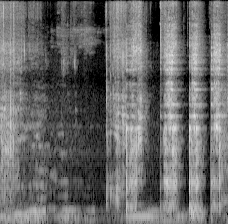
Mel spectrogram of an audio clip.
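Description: Mango pickle pieces are mixed with oil and spices in a metal vessel, producing wet squelching and scraping bursts with short pauses between strokes, close and fairly loud with no talking.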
